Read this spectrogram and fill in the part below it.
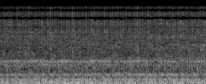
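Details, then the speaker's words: Cadillac Escalade 6.0 LS V8 after water pump replacement (old pump had play) and a loose pulley replaced, coolant topped off: smooth even idle, steady low rumble, no knocks, ticks or squeals; normal idle. "she's running good not making any weird noises that water pump ain't moving all over the place with the rubber soil wobbling everywhere it just sounds good"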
